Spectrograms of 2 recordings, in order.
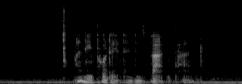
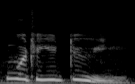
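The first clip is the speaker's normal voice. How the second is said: funny creature voice; 9 semitones higher, 7 dB louder than usual. Acted. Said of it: "And he talked like this".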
